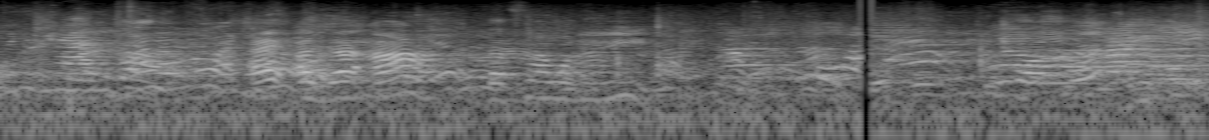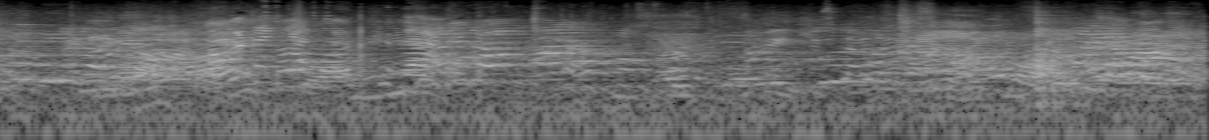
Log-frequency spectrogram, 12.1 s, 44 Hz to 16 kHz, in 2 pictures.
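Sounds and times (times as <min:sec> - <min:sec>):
crowd of voices chattering: 0:00.0 - 0:12.0.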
